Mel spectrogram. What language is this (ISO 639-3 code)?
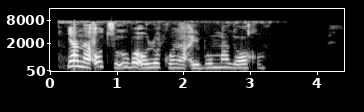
ibo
